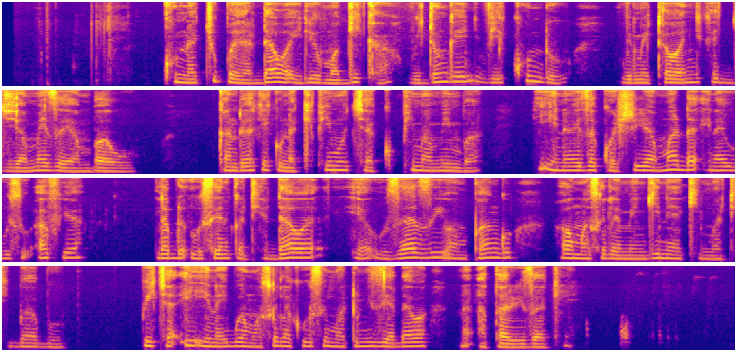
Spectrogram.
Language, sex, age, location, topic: Swahili, male, 18-24, Mombasa, health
